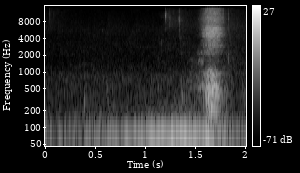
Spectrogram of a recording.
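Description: A man's short, sharp breath about a second and a half in, over a faint low rumble, in a pause between spoken sentences.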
